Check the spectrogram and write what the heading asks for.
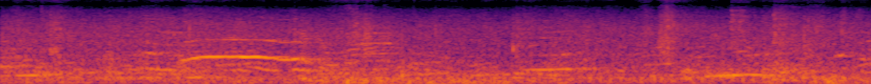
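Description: Indistinct voices of other people talking in the distance, a few short phrases over steady outdoor background noise.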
